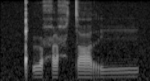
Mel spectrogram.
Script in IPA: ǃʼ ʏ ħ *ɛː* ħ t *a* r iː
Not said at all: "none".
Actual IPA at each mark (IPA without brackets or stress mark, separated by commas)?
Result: ɛ, a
